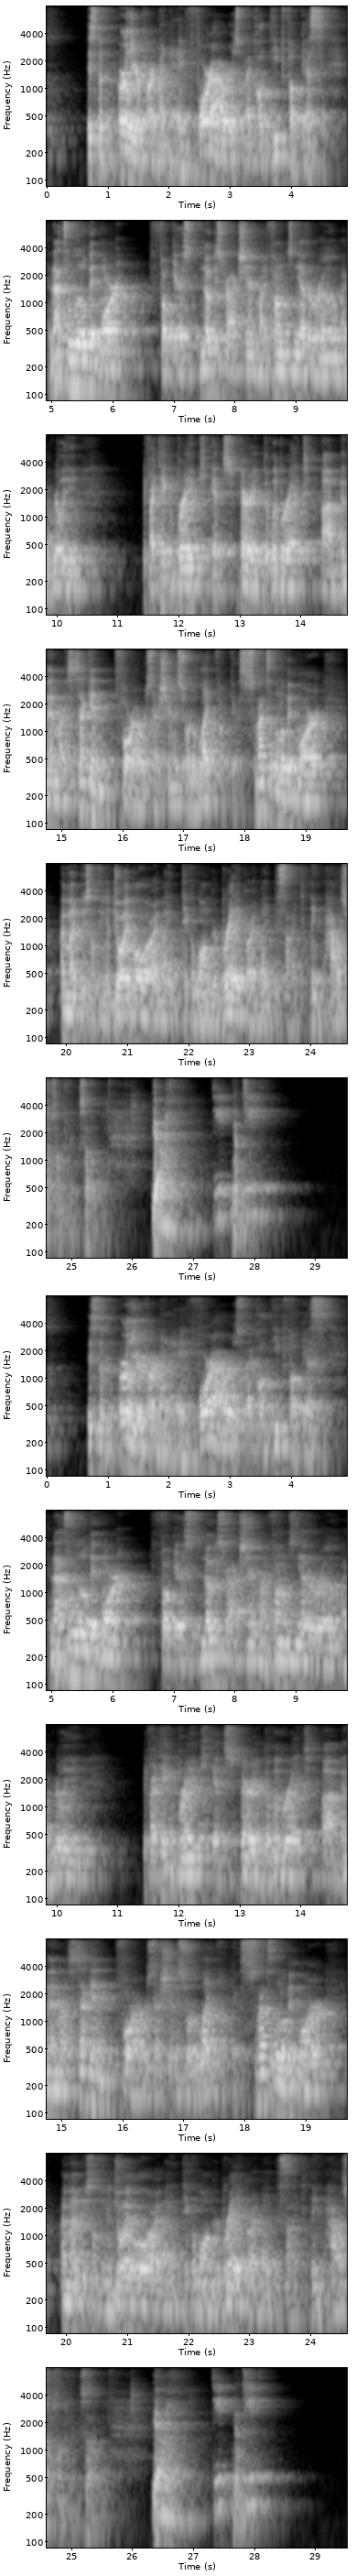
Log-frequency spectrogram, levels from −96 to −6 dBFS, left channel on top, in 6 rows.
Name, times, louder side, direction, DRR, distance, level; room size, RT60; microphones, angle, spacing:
voice 1, 0.7-4.5 5.0-6.1 6.8-10.3 11.5-15.7 16.0-19.2 19.9-24.9 25.1-25.4 25.7-26.0 26.3-26.7 27.7-27.8, left 3 dB, 80° left, 3 dB, 0.4 m, -23 dB
voice 2, 5.0-5.4 18.8-18.9 26.0-26.1 26.4-26.9 27.3-27.5 27.8-28.1, right 1 dB, 20° right, -3 dB, 0.4 m, -35 dB
2.4 x 2.1 x 2.8 m, 1.2 s
head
